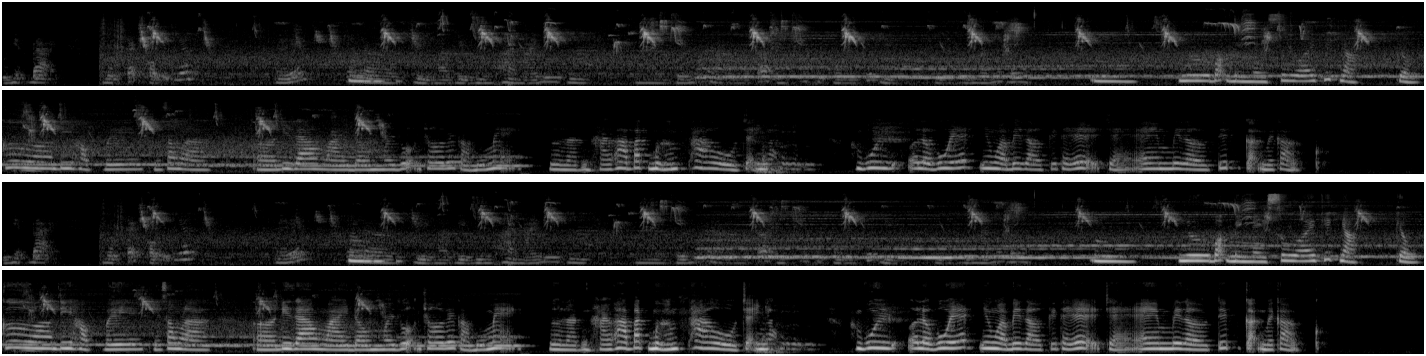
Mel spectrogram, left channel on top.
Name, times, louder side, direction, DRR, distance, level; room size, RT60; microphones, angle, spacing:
voice 1, 0.0-1.9 2.7-3.0 3.4-6.1 6.3-10.3 14.4-14.6 21.7-22.4 22.9-23.3, equal, 10° right, 6.9 m, -48 dB
Chirp tweet, 1.0-18.1, left 5 dB, 15° left, 0.5 m, -38 dB
voice 2, 3.5-3.8 10.9-11.4 11.8-13.6 13.9-19.4 19.7-22.0 22.8-27.4, right 6 dB, 65° right, 0.6 m, -30 dB
sound 1, 6.9-19.4, right 4 dB, 35° right, 3.7 m, -40 dB
10.5 x 10.0 x 2.8 m
head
